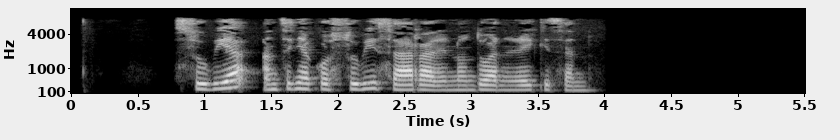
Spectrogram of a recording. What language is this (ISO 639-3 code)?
eus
